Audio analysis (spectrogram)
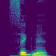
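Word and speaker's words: cygnet: that is not how to pronounce can you spell it for me y g n e t Signet Signet okay Signet Signet okay go ahead and continue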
